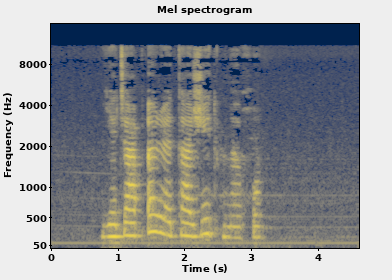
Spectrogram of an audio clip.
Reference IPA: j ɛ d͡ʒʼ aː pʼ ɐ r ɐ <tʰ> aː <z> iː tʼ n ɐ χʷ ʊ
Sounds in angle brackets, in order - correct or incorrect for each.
correct, incorrect: ʒ

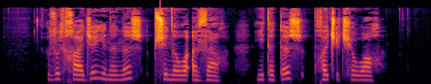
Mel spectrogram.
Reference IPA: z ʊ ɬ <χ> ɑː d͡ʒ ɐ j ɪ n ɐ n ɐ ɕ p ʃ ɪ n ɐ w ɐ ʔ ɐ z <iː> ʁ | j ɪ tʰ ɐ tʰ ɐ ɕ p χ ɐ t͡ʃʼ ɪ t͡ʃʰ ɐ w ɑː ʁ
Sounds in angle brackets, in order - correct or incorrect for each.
correct, incorrect: aː

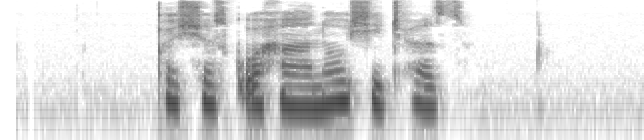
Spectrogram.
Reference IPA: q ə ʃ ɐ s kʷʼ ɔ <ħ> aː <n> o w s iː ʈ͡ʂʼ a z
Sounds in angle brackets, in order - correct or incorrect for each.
correct, correct

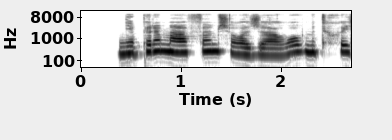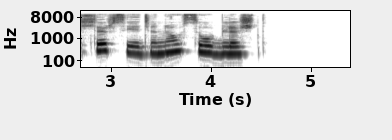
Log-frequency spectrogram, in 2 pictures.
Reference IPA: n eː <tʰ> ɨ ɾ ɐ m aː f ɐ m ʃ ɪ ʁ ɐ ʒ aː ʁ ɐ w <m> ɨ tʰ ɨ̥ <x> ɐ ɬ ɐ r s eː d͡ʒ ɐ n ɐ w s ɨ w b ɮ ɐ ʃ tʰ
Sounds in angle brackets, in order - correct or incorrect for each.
incorrect: pʰ, correct, correct

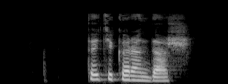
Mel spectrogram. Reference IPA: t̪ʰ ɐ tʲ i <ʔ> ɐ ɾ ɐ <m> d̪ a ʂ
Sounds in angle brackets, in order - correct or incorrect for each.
incorrect: k, incorrect: n

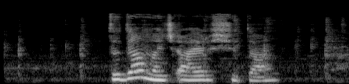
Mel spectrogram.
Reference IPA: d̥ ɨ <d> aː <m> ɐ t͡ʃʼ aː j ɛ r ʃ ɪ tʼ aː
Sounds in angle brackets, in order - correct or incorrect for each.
correct, correct

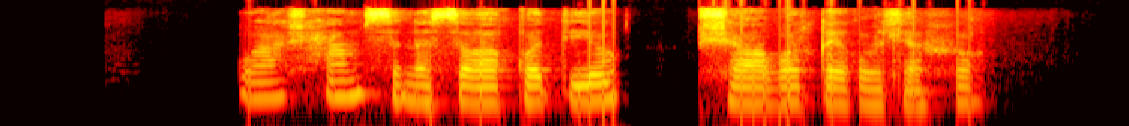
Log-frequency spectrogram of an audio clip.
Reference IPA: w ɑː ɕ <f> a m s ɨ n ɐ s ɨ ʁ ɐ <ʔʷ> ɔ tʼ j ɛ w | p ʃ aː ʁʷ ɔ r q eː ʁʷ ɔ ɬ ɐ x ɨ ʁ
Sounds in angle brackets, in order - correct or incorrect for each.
incorrect: ħ, incorrect: qʷ

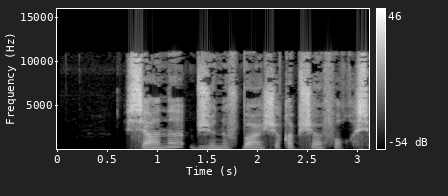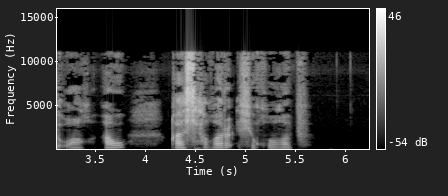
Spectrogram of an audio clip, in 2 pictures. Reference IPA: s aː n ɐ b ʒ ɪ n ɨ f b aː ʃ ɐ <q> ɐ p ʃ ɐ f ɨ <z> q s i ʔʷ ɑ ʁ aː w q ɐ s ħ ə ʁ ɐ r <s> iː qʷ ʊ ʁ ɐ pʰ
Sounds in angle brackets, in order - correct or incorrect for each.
correct, incorrect: ʁ, incorrect: f

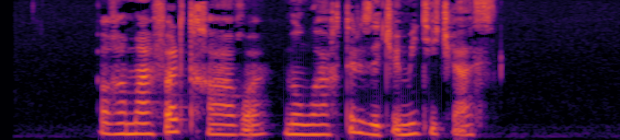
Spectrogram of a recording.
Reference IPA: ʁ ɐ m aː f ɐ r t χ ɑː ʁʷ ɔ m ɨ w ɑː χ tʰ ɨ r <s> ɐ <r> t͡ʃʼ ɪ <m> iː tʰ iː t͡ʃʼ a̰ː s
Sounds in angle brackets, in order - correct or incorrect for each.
incorrect: z, incorrect: none, correct

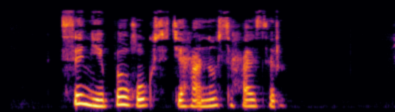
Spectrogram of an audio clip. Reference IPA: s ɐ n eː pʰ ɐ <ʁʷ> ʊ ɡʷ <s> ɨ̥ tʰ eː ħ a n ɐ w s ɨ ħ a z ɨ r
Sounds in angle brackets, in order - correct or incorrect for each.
correct, correct

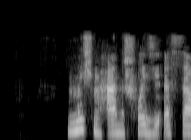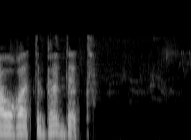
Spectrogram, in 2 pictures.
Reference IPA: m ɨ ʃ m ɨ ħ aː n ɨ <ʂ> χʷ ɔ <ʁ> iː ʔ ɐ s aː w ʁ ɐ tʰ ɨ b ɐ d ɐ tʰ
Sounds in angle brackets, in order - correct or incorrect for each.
correct, incorrect: z

